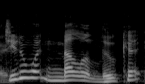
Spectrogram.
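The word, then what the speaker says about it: Melaleuca: And he goes, are you familiar with Malaluca? – No. – And so I tell him, funny enough, I am familiar with Malaluca. – That's I've always heard it pronounced Melaluca,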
